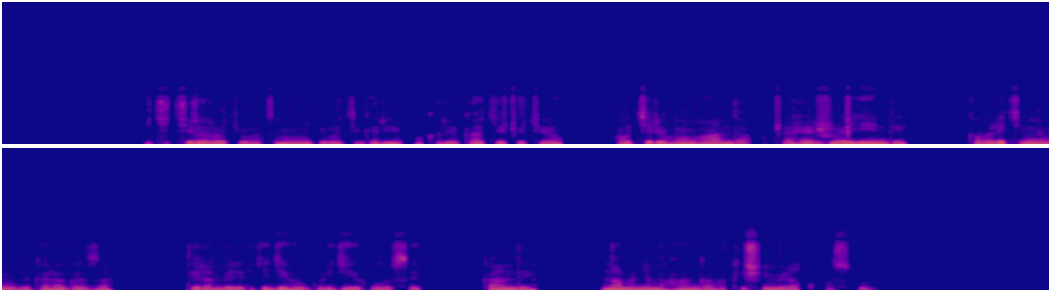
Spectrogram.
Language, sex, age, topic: Kinyarwanda, female, 25-35, government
